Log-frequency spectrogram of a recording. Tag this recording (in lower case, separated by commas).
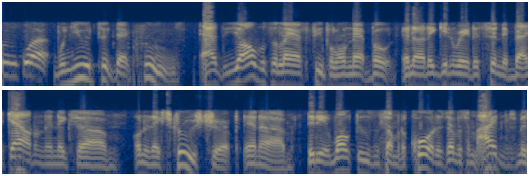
speech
